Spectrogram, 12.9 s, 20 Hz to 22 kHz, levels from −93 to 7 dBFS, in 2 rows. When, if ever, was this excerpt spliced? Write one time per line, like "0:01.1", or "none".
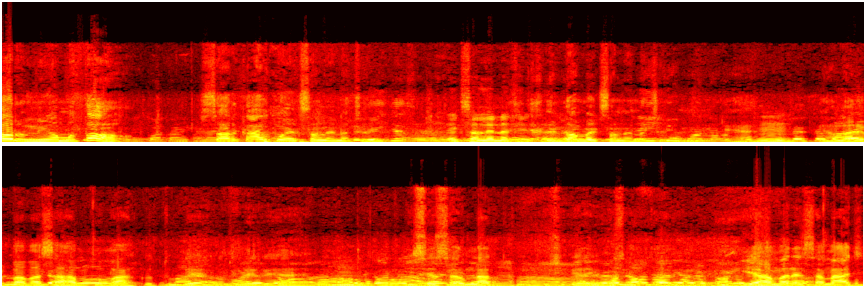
0:05.6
